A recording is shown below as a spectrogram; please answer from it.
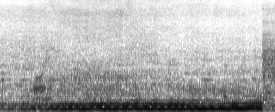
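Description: An MG Midget races up the Wiscombe hill climb course, its engine holding a loud, steady drone at near-constant pitch throughout, close to the microphone, before cutting off sharply at the very end.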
